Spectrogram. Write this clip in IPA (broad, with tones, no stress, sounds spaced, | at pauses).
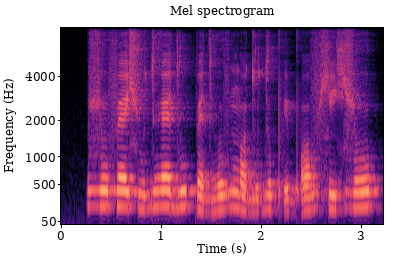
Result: ɮ ʊ˦˨ f ɛ˦˨ ɕ u˩˥ d ɦ ɛ˦˨ d u˦˨ p ɛ˩ d ɦ ʊ˦˥ v ŋ ɔ˩ d u˩˥ d ʊ˩ pʼ ɪ˩ pʼ ɔ˩˥ v ɬ i˩˥ ç ɮ o˦˥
